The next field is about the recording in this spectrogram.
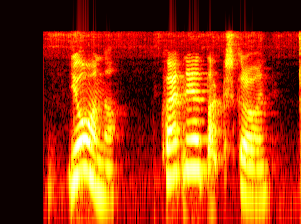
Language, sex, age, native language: Icelandic, male, 12, Icelandic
